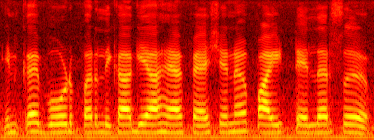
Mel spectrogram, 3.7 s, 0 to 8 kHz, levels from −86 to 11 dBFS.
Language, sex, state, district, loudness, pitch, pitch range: Hindi, male, Uttar Pradesh, Shamli, -16 LUFS, 170 Hz, 170-175 Hz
